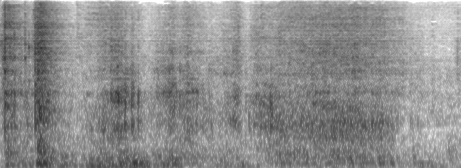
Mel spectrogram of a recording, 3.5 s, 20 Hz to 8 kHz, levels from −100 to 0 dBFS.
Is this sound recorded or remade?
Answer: remade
